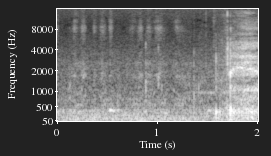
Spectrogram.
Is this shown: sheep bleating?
no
